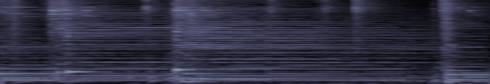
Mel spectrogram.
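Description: Background music carried by a plucked guitar, with a new note struck about a second in.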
